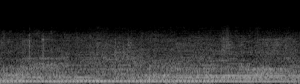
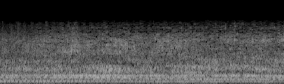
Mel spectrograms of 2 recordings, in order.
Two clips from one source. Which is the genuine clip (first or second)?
second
